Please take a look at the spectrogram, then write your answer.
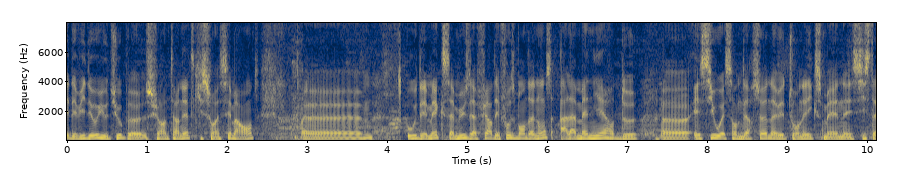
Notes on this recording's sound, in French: L’équipe reprend ses quartiers au Hurling. Fin de Séance donne la parole au public en lançant une section micro-trottoir ! Enregistré au Hurling pub ( 8 Rue Descartes, 75005 Paris ).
